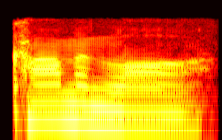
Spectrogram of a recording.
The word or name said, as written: common-law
